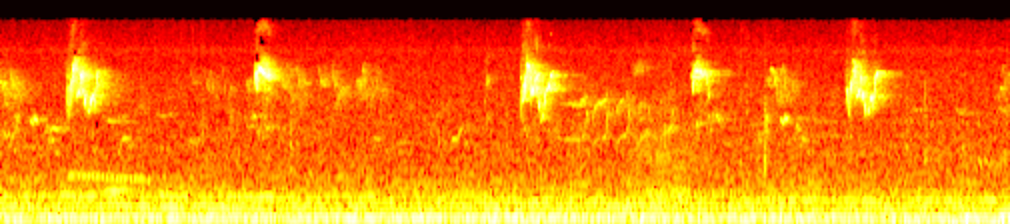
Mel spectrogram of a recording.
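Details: A Greater racket-tailed drongo at End Point, Manipal, gives five sharp, high metallic notes spaced about one to two seconds apart, over a steady low rumble of background noise.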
